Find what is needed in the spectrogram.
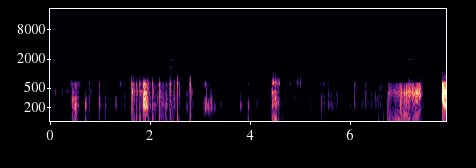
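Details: Loud stomach growls and gurgles: loud irregular abdominal gurgles and growls with short bursts and pauses; ordinary bowel sounds (borborygmi).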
